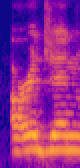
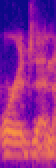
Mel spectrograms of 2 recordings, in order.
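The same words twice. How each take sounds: First: The word is said in a New Jersey accent. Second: The word is said in a standard accent. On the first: "like orange or Florida or those kinds of words from Jersey" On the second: "the correct pronunciation of the word origin"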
